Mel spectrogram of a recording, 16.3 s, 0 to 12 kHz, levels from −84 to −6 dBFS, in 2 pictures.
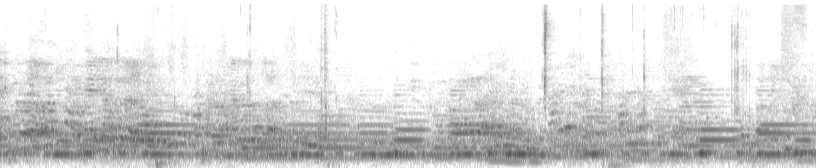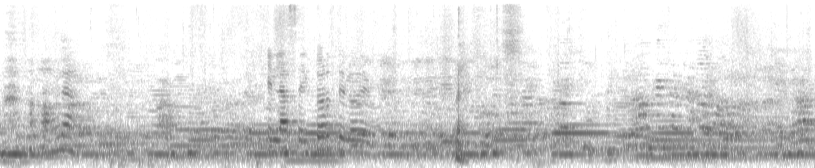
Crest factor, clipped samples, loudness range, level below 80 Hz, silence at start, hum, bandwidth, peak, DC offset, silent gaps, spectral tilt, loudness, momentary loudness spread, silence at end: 18 dB; under 0.1%; 1 LU; -72 dBFS; 0 s; none; 11.5 kHz; -24 dBFS; under 0.1%; none; -6 dB/octave; -43 LUFS; 6 LU; 0 s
